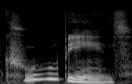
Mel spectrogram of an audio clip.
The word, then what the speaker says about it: Cool Beans: Cool beans. It is, and it's spelled the cool way, not COOL. It's spelled KUHL.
